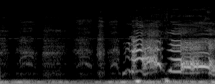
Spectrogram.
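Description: A woman's breathy gasping cry, loudest in the second half, over a low steady drone with paired low thuds.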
